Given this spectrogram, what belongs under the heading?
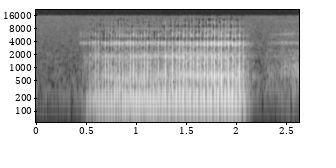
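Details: A sleeping dog snoring: a single rattling, fluttering snore on an in-breath, lasting about a second and a half.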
